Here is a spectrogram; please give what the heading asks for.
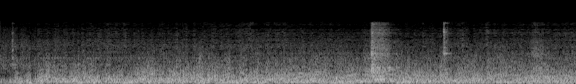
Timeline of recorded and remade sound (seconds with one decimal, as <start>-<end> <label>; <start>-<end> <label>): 0.0-2.5 recorded; 2.5-4.0 remade; 4.0-4.8 recorded; 4.8-5.8 remade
